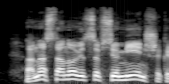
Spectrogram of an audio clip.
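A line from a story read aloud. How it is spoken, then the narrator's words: Shouting. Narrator (Russian): кричал Сол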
